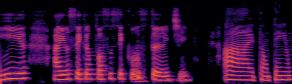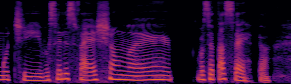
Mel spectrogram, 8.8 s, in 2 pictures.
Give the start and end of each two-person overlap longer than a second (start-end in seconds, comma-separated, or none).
none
